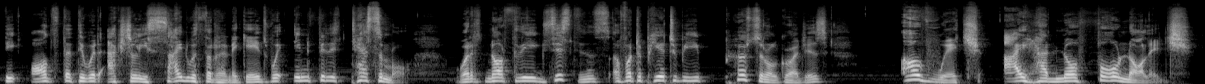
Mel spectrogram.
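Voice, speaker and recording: A man playing a haughty, calculating alien inspector in an audio drama, speaking in a formal, measured and pedantic manner. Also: mid-range voice, big pitch swings. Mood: defensive, precise. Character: precise, haughty male alien inspector, coolly calculating official.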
